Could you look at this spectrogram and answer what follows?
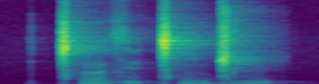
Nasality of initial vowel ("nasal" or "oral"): nasal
